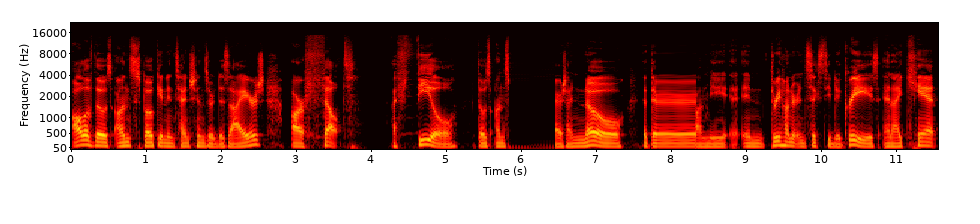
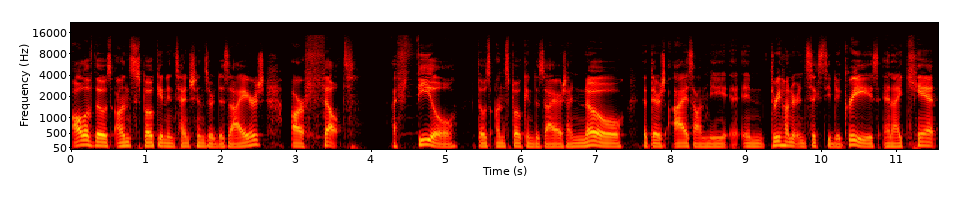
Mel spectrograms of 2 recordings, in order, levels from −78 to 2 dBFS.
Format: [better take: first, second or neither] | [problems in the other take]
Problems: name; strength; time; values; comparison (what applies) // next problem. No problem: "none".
second | audio freezing; at 6 s for 0.5 s and at 8 s for 0.5 s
